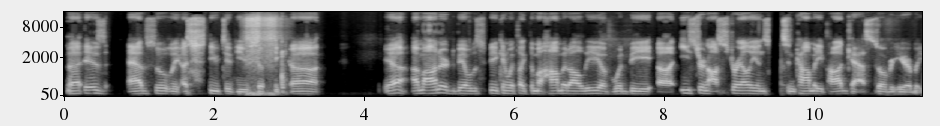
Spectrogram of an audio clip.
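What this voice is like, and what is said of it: Slight American accent. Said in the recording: “just a slight US accent in your voice ... he's from Minnesota”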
